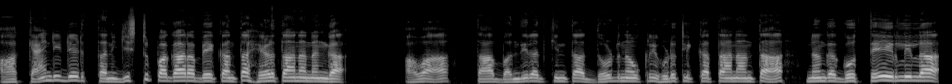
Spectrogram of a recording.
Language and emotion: Kannada, surprised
